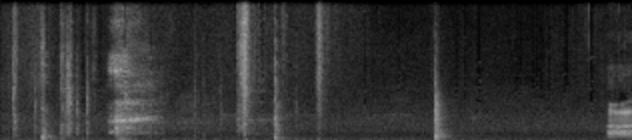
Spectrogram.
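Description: Scattered sharp knocks and thuds, with a few short strained grunts or heavy breaths from a man.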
